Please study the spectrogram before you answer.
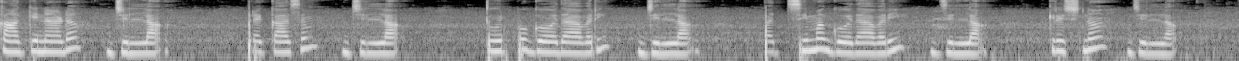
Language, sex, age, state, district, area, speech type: Telugu, female, 18-30, Andhra Pradesh, Kakinada, urban, spontaneous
